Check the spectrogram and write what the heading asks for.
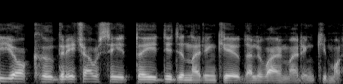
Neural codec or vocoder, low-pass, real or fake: codec, 16 kHz, 2 kbps, FunCodec, trained on LibriTTS, 25 frames a second; 7.2 kHz; fake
